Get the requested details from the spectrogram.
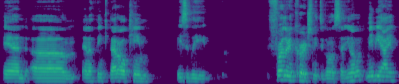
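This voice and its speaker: A man's voice: medium pitch, steady tone, measured pace, a little mellow. A man from Sweden, an author, talking animatedly as a phone interview guest with many fillers. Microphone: phone call.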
